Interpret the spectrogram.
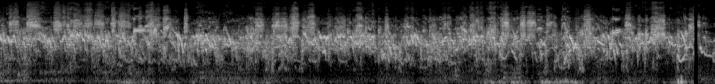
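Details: Budgerigars in breeding season, a dense flock chirping and chattering nonstop: shrill, scratchy warbles and squeaks overlapping throughout with no pauses.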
